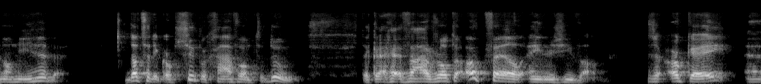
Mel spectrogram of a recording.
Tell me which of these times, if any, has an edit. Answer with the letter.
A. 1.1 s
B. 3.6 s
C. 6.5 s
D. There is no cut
C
